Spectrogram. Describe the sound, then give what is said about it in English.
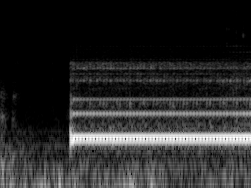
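A Google Voice phone call ringing out: after a brief low murmur, a steady electronic ring tone starts abruptly and holds at one even, buzzy pitch to the end. “Google will try to connect us.”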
